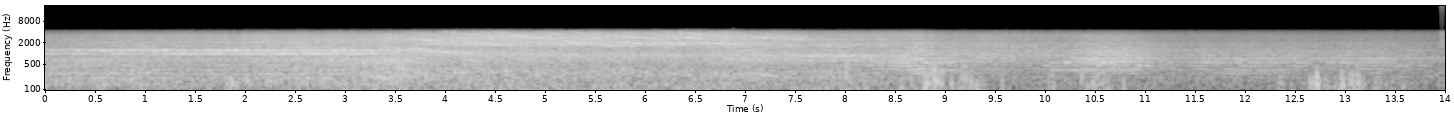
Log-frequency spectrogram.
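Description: Amtrak Crescent passenger train running through a station at speed: a high, steady whine drops in pitch about three and a half seconds in as the train sweeps past. The rushing wheel-and-rail noise then fades as the train recedes.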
